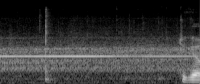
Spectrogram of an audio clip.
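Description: A single sharp click about half a second in, a toggle switch on a model railroad control panel being thrown to set a turnout. A steady high-pitched whine runs under it throughout.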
